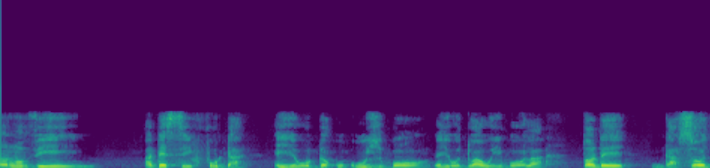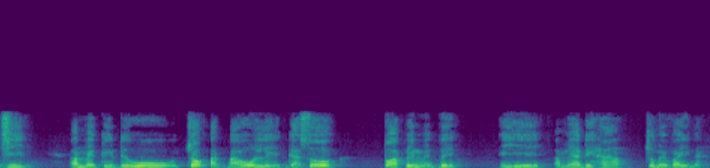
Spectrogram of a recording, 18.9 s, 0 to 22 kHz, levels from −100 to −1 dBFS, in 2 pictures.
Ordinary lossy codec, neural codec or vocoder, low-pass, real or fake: AAC, 48 kbps; codec, 16 kHz, 4 kbps, FunCodec, trained on LibriTTS, 50 frames a second; 7.2 kHz; fake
